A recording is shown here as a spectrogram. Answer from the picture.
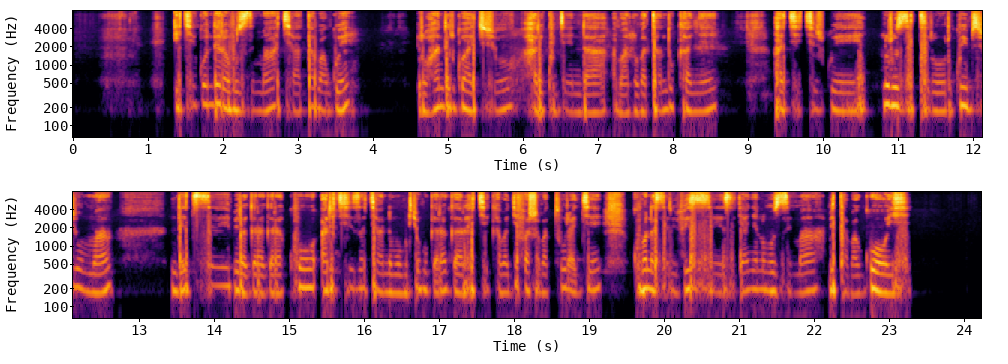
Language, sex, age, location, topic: Kinyarwanda, female, 25-35, Huye, health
